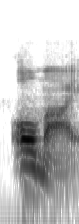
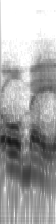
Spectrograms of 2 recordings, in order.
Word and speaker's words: Omai: Tazar leaves Gahan and Tara in the rooms of the dead former ruler Omai, or Omei. It's spelled O-M-A-I, and I'm going to try to be consistent and call him Omei.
